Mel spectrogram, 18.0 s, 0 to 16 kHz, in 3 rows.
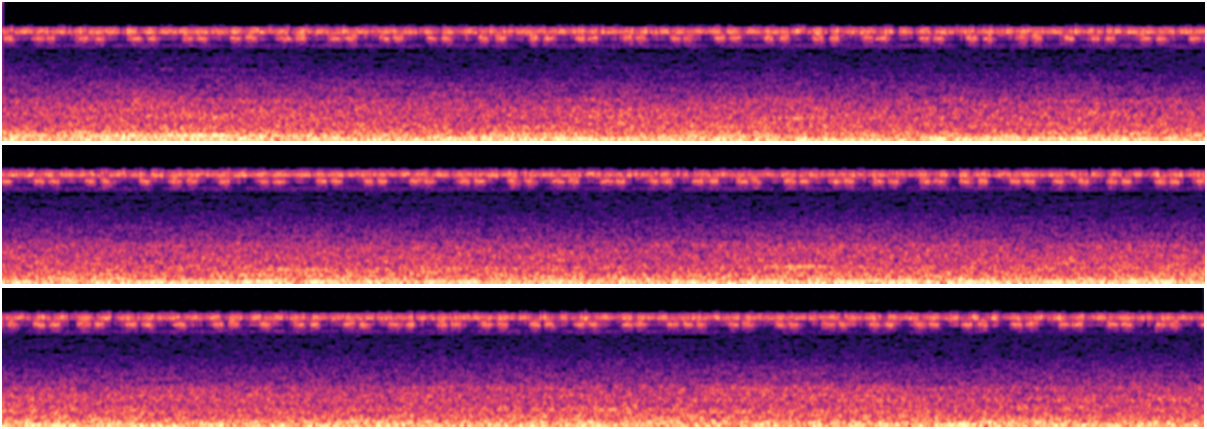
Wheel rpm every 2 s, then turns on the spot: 0, 0, 0, 0, 0, 0, 0, 0, 0.
none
